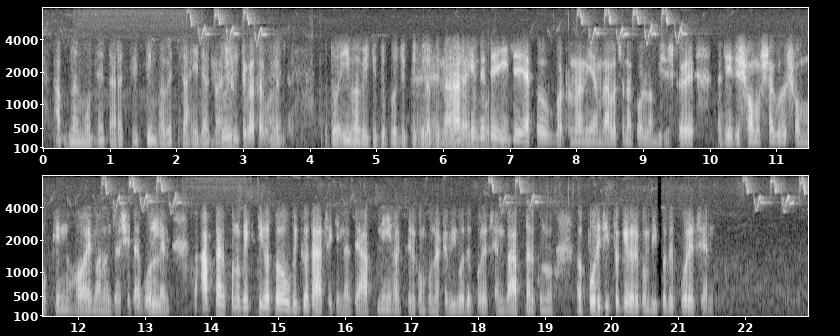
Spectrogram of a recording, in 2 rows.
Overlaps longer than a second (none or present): present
